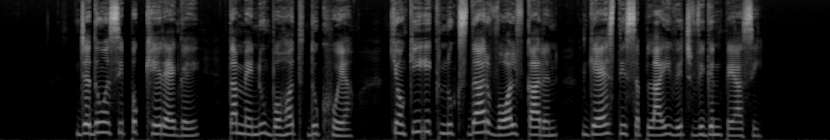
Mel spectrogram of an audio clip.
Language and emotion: Punjabi, sad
